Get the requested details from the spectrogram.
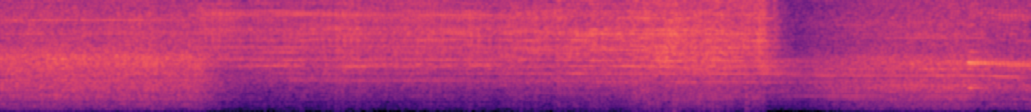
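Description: A saw blade cuts through wood.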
